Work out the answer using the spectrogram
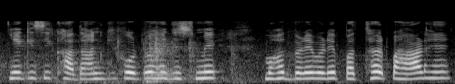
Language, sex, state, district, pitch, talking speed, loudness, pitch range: Hindi, female, Uttar Pradesh, Lalitpur, 280 Hz, 170 wpm, -16 LUFS, 270-290 Hz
